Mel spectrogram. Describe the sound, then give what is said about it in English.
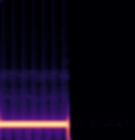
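A single steady electronic telephone tone from an outgoing phone call sounds clearly for about half a second, then cuts off abruptly into silence, with no voices present. “I like how everybody's answered my phone call, too.”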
